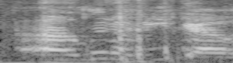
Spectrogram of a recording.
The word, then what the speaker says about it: Ludovico: Ludovico is how you say it.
